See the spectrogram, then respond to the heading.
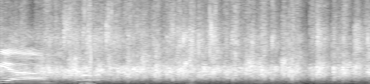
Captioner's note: audience applauding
